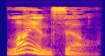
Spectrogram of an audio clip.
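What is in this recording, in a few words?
"lioncel", British English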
